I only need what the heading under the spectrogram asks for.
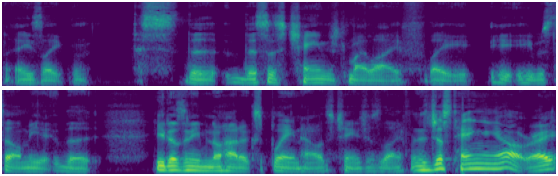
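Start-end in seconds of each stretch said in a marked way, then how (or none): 1.0-3.2 voice breaking, choked up, overcome with emotion. Retelling a veteran's reaction to a gift apron: imitating someone breaking down. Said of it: "And he broke down".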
